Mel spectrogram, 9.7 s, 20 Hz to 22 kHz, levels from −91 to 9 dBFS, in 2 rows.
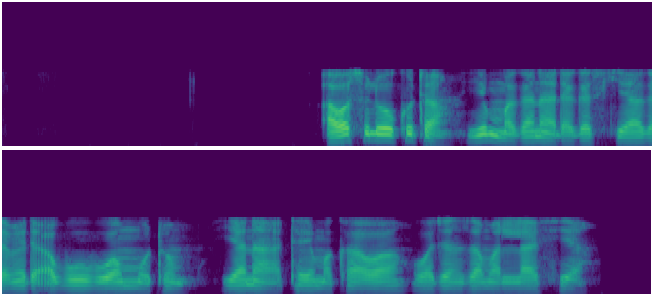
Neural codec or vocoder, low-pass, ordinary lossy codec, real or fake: none; 3.6 kHz; none; real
